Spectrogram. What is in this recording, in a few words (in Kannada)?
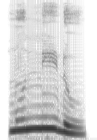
"ಮುನ್ನಡೆ", Kannada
